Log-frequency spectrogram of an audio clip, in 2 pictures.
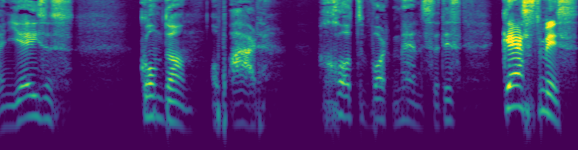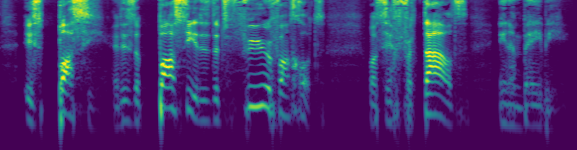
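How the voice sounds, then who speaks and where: A man preaching a sermon, moving between hushed, whispered passages and loud, fervent appeals. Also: mid-range voice, breathy edge, no room sound, studio quality.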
